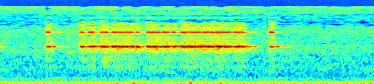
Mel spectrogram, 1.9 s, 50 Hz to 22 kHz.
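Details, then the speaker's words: Pripyat RKS-20.03 dosimeter (SBM-20 Geiger tube) with a radiation source: short, sharp high-pitched beeps in a quick run that repeat as the alarm signals, readings then reset; normal dosimeter alarm response. "звуки дальше же делает нас сигнализирует вот и пошли показания на сброс опять адекватно реагирует"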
